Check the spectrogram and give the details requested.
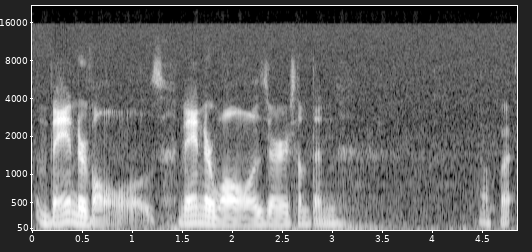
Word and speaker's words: van der Waals: something called Vander Falls Van Der waals or something I'll put I forgot how to pronounce this van der waals it's like Dutch I believe van der waals you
